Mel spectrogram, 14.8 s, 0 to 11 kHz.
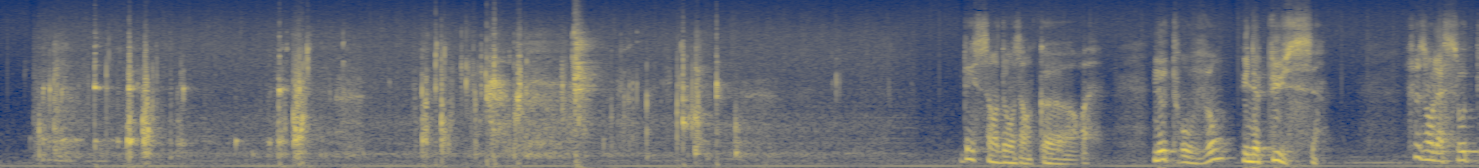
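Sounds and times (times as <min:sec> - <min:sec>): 
person gulping and swallowing a glass of water: 0:00.3 - 0:09.1
speech: 0:09.6 - 0:13.3, 0:14.1 - 0:14.7.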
